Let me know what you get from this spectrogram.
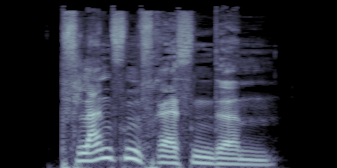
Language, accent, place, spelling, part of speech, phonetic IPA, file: German, Germany, Berlin, pflanzenfressendem, adjective, [ˈp͡flant͡sn̩ˌfʁɛsn̩dəm], De-pflanzenfressendem.ogg
- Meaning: strong dative masculine/neuter singular of pflanzenfressend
